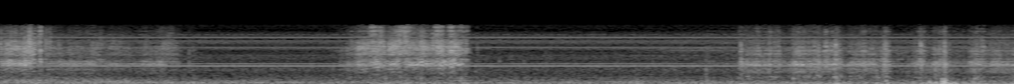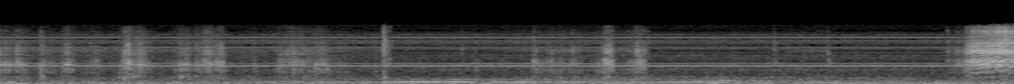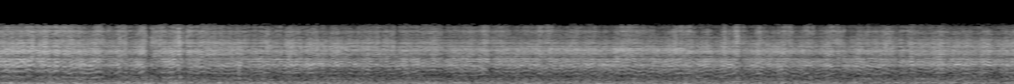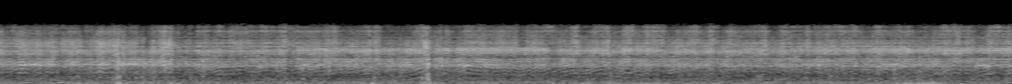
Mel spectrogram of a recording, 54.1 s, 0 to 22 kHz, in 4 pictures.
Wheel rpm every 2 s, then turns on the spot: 20, 0, 40, 0, 10, 20, 10, 20, 10, 0, 0, 0, 0, 50, 60, 50, 40, 40, 40, 40, 40, 40, 40, 40, 40, 40, 40.
10-18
